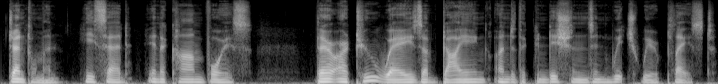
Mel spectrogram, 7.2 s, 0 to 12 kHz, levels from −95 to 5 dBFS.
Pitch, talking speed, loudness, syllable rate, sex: 95 Hz, 165 wpm, -22 LUFS, 5.1 syllables/s, male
